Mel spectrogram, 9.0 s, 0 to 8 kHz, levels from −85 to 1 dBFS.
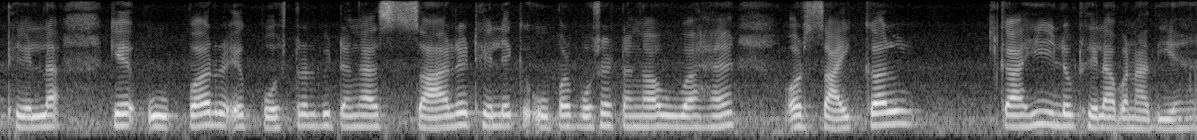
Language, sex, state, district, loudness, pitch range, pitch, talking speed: Hindi, male, Bihar, West Champaran, -17 LUFS, 190-210 Hz, 195 Hz, 165 wpm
